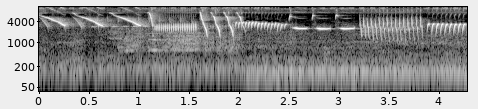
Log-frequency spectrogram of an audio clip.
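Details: Canary song recorded in a yard, opening with sliding downward whistles, then short sweeps, a flat held note, three short repeated chips and a buzzy rattling phrase ending on a level tone.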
